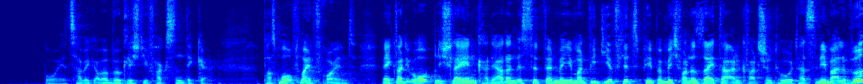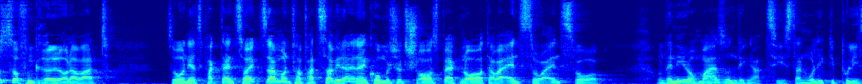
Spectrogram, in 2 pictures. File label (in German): Dialekt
